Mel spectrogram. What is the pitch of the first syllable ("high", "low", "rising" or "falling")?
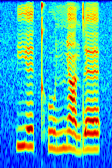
high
